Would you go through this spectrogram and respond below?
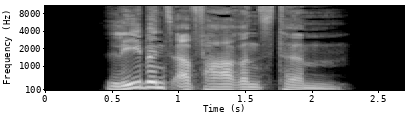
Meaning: strong dative masculine/neuter singular superlative degree of lebenserfahren
- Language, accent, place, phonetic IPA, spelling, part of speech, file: German, Germany, Berlin, [ˈleːbn̩sʔɛɐ̯ˌfaːʁənstəm], lebenserfahrenstem, adjective, De-lebenserfahrenstem.ogg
